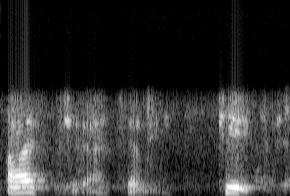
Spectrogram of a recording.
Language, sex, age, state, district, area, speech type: Urdu, female, 30-45, Delhi, East Delhi, urban, conversation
